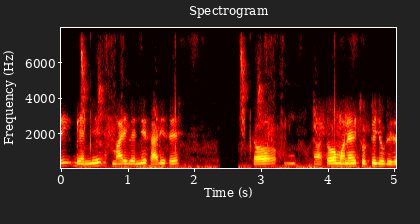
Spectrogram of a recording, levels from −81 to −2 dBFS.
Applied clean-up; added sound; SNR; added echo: none; Frog; 16 dB; none.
